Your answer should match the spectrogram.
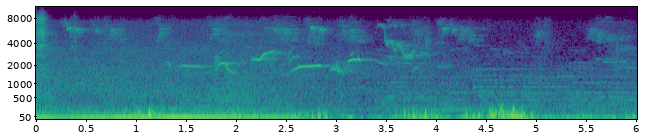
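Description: Songbirds singing short, sweeping chirps in the first half, over a low outdoor rumble with a few dull thumps.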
